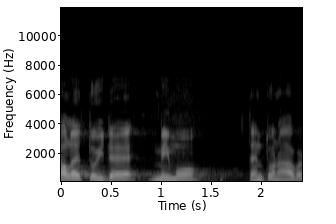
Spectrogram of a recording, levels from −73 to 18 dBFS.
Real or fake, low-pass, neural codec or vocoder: real; 7.2 kHz; none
